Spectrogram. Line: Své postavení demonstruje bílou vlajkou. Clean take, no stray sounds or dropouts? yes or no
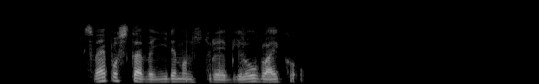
yes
